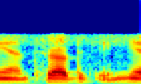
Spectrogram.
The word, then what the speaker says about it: Anthropocene: Anthropocene period? Did I pronounce that right? – Help us understand. There are different ways to pronounce it, but the Anthropocene, yes.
